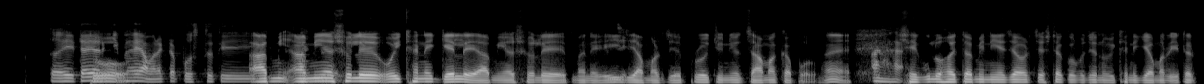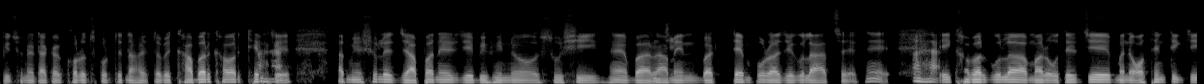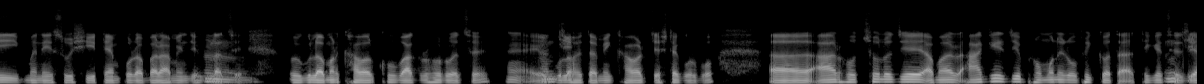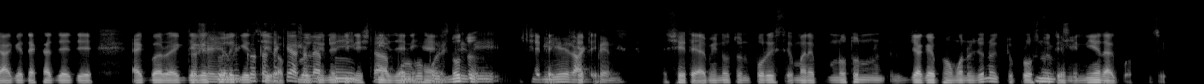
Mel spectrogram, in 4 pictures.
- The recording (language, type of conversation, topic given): Bengali, unstructured, আপনি কোন দেশে ভ্রমণ করতে সবচেয়ে বেশি আগ্রহী?
- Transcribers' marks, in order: none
